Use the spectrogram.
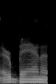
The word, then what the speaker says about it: Urbana: so David your graduate from University of Illinois Urbana right or banner that's how you pronounce it vanish Champaign Champaign there you go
